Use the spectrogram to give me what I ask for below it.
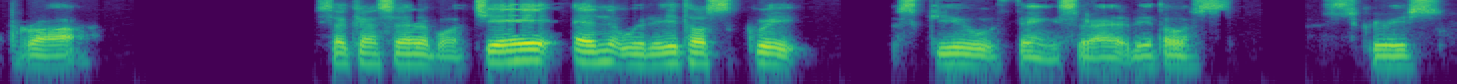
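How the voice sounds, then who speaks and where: A man teaching a dharma lesson, explaining terms patiently with fillers and chanting titles slowly. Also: mid-range voice, darkish tone, breathy edge, dry recording, low-quality recording. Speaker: meditation teacher.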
